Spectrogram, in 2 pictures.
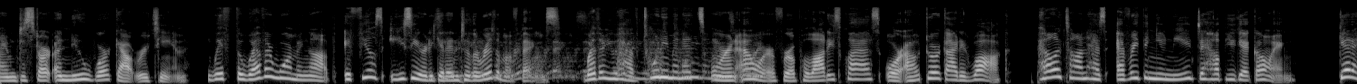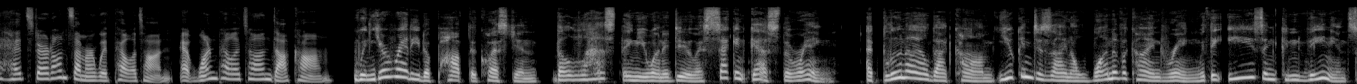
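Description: From 4.25 to 7.7 s there's feedback echo between two devices: a second device's speaker re-enters a mic, so sound returns roughly every third of a second, about 12 dB down.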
